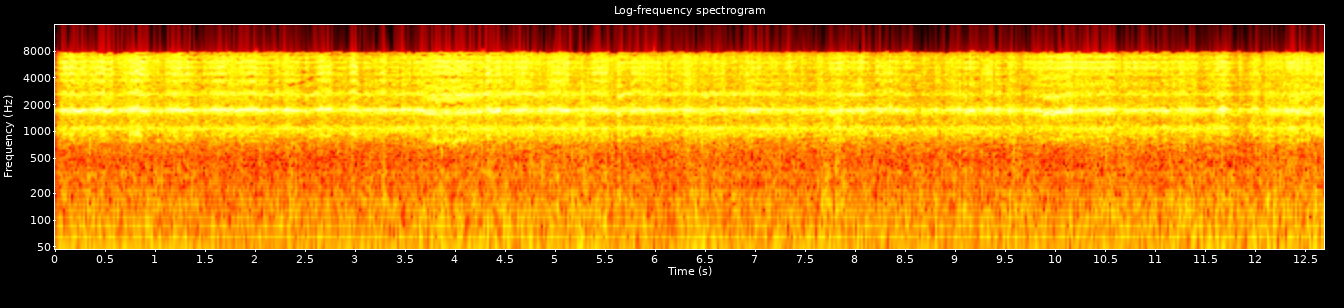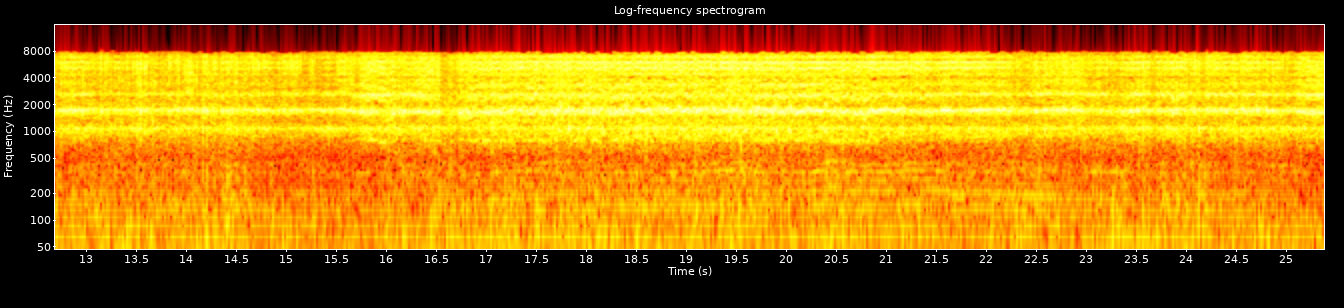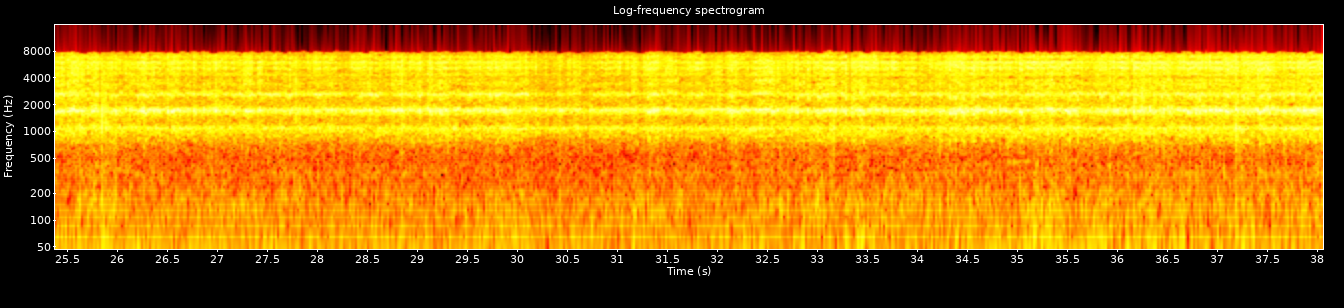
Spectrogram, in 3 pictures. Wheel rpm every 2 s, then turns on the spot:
230, 230, 230, 230, 230, 230, 240, 230, 200, 200, 210, 230, 230, 230, 230, 230, 230, 230, 230.
none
